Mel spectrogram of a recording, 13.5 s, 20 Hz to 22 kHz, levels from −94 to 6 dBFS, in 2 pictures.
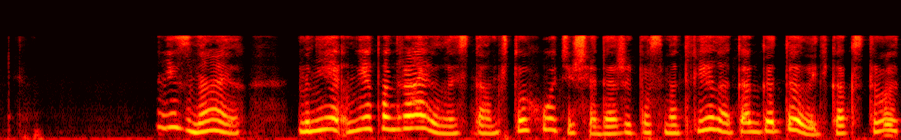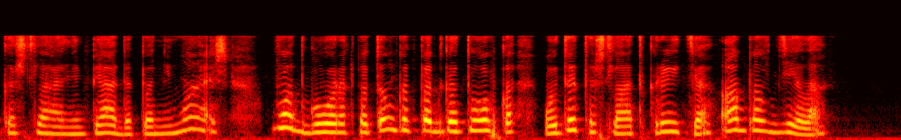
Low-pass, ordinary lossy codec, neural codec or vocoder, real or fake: none; none; codec, 16 kHz, 4 kbps, FreqCodec, smaller model; fake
